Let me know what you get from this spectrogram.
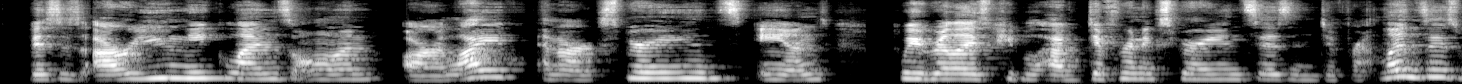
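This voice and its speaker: This woman with an American accent has an unremarkable speaking voice, a fairly high pitch and a moderate pace. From United States. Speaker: podcast host. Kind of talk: podcast introduction.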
